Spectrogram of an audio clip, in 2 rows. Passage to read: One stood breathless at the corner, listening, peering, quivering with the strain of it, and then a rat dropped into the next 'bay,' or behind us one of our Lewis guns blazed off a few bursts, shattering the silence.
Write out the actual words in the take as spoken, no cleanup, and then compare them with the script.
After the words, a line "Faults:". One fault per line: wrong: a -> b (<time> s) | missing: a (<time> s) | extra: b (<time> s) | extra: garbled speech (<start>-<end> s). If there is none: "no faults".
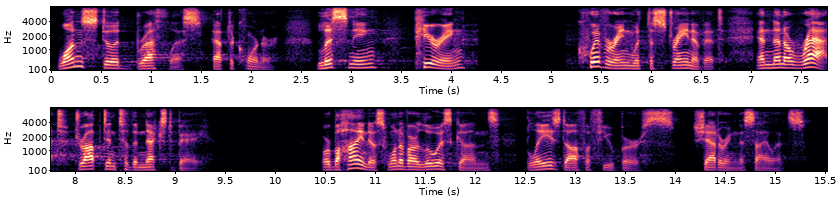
One stood breathless at the corner, listening, peering, quivering with the strain of it, and then a rat dropped into the next 'bay,' or behind us one of our Lewis guns blazed off a few bursts, shattering the silence.
Faults:
no faults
